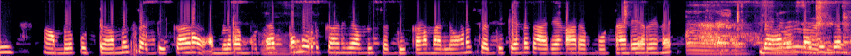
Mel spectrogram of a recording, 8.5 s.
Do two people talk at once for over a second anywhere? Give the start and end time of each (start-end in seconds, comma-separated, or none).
2.7-4.1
